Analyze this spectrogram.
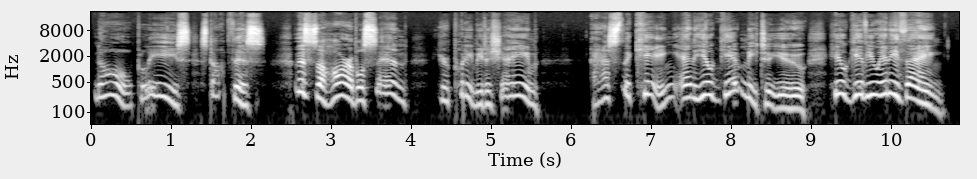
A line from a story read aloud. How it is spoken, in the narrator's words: She begged him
